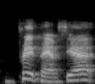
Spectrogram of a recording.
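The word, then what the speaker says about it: preeclampsia: preclampsia or is it preclampsia how do you pronounce it I preclampsia is how is how I say it how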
